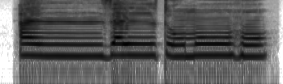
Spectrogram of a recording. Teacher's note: کلمت انزلتموہ میں نون ساکن ہے، پھر حرف زے ہے. زے حروف الاخفاء میں سے ہے تو ہم یہ حکم کو غنہ کے ساتھ ادا کریں گے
